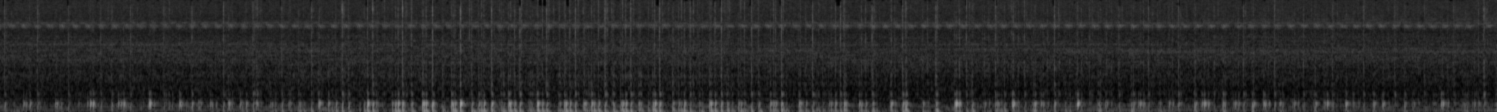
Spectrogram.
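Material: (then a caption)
Paper. Fingertips and nails tap and scratch the glossy paper cover of a thick, solid dictionary book held in the hand. The result is a quiet, continuous run of soft, dull taps and scratchy rubs at an irregular, fairly quick pace, each one short and dry, over a faint steady high tone in the background.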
